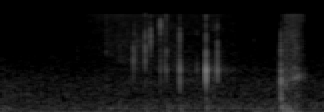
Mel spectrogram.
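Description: Crunchy cereal pieces crackle softly as fingers press into them.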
